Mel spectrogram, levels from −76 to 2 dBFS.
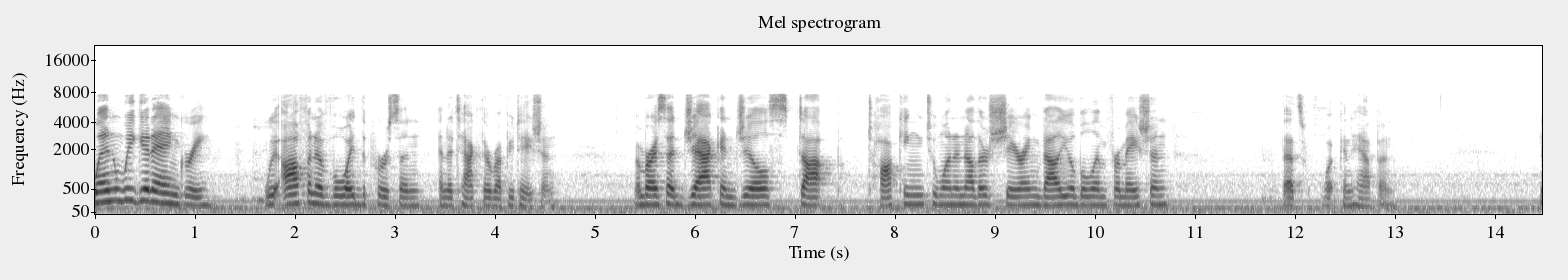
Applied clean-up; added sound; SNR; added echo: none; none; none; none.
